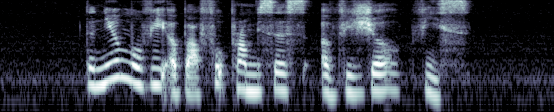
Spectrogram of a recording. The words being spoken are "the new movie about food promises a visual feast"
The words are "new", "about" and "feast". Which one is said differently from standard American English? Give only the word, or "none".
feast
